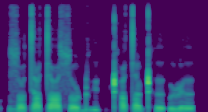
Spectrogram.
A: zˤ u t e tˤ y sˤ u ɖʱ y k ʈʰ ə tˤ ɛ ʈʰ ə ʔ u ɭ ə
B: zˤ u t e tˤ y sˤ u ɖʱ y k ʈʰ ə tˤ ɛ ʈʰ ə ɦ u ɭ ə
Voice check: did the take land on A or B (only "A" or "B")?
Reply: A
